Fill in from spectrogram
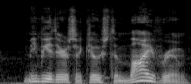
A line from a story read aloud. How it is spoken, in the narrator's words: James exclaimed excitedly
